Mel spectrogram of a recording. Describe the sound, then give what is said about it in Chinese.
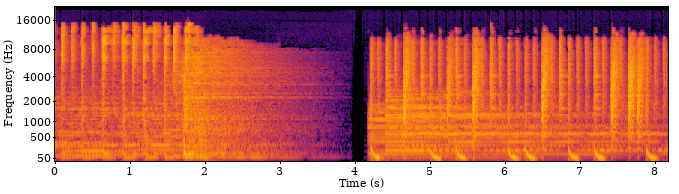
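A car that had been boxed in at the roadside accelerates hard with its tires squealing. A loud engine roar and screech fade into a brief silence, then a second burst of pulsing engine revving and squealing follows. “此时，被拦车辆加速冲了出来。并撞倒了一个对方的人。”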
